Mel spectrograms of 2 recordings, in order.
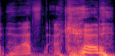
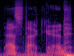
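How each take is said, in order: First: Louder, slow "That's not good." with a laugh; nervous laugh. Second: Soft "That's not good." under the breath; quiet dread. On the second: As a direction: murmur "That's not good." barely voiced. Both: Acted.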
